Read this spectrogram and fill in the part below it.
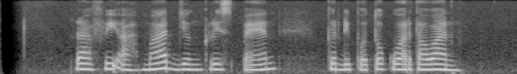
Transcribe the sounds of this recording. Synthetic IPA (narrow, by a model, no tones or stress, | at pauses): rafiʔaɦmad̪̚d͡ʒɨŋkɾispɛn | kɨrdipɔt̪ɔkuwart̪awan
